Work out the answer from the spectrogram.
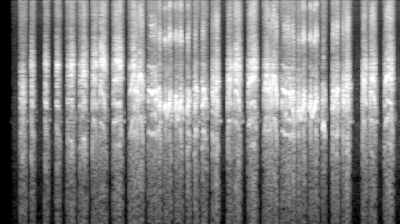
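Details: Eastern olivaceous warbler singing a fast, scratchy, chattering warble of short notes packed closely together, with brief gaps between bursts and no other sounds.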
